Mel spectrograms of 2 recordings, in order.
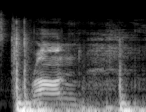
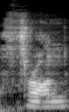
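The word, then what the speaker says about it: Charlize Theron: and I love uh Charlie's Thron uh Thrawn, sorry, that's how you actually pronounce her name apparently.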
